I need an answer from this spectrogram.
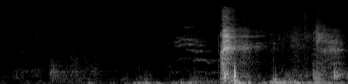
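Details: Domestic cat indoors, making a sudden loud, harsh meow after quiet low rustling, followed by a softer, drawn-out second cry.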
